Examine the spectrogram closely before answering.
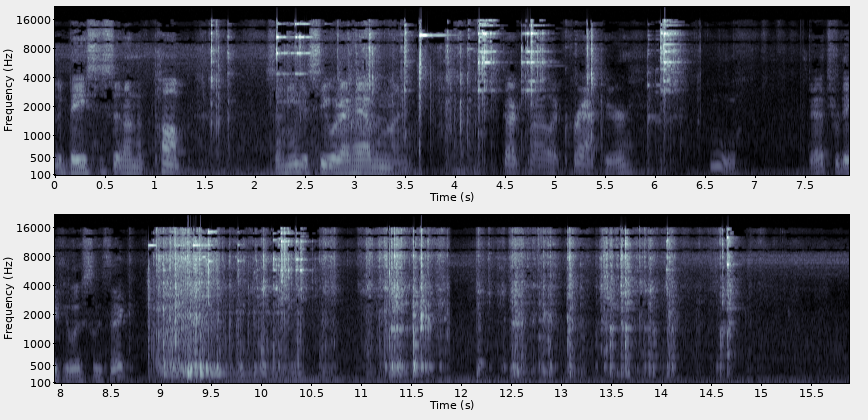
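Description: Metal pieces clink and rattle against a tin can.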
